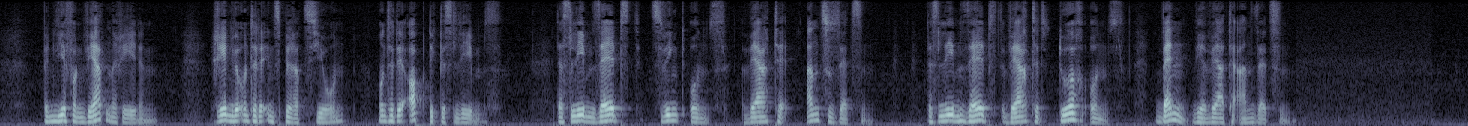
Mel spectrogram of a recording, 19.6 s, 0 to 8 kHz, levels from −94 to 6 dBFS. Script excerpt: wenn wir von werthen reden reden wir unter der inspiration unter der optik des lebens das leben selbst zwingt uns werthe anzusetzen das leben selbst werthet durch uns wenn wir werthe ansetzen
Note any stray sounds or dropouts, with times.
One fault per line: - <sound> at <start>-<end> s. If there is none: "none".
none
